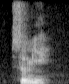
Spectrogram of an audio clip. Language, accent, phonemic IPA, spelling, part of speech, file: French, France, /sɔ.mje/, sommier, adjective / noun, LL-Q150 (fra)-sommier.wav
- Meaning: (adjective) of Somme (department of France); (noun) 1. beast of burden 2. box spring (box-shaped frame into which is a set of spiral springs, upon which rests a bed mattress) 3. springer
